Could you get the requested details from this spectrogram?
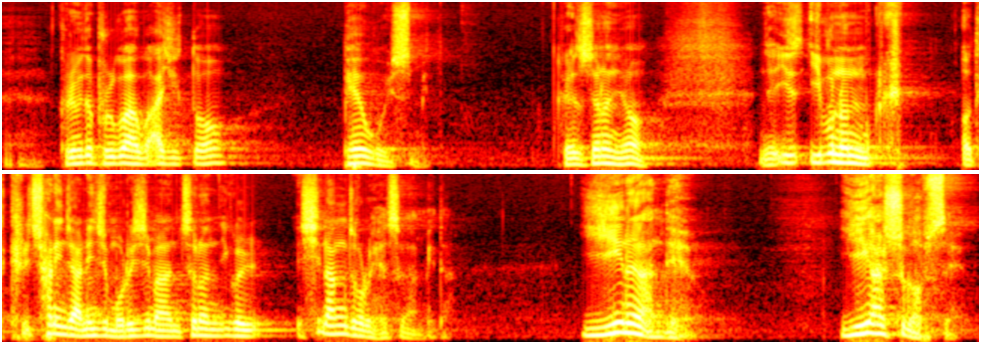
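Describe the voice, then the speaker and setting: A man in his sixties preaching a sermon in church, lively and acting out quarreling couples. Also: medium pitch, fast, long pauses. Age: 60s. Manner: lively, acts out quarreling couples in quoted lines. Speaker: pastor.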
